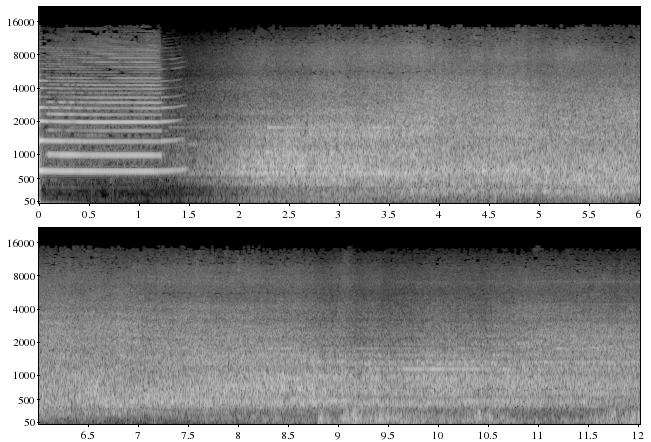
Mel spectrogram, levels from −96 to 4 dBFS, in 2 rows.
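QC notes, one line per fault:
1.76–1.84 s, 4.44–4.64 s and 6.83–7.18 s, DAB burbling: short bursts of bubbly, squelchy chirping as bit errors slip past error correction into the MP2 data and scramble individual sub-bands for a frame at a time. The bursts get longer each time, with the last the worst, which points to errors climbing toward a few tenths of a percent.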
